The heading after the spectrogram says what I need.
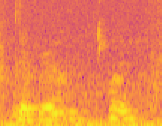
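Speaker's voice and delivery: very soft, too quiet delivery.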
